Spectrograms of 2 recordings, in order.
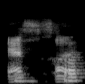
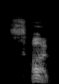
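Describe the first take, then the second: First: It is said as two separate syllables. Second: It is run together into one syllable. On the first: "taught it to you as" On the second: "When in speaking, you hear people speak, they'll say"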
